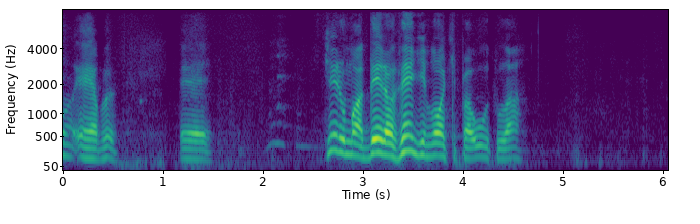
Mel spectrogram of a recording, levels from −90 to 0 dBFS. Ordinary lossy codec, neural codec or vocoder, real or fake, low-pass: none; codec, 16 kHz, 6 kbps, DAC; fake; none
